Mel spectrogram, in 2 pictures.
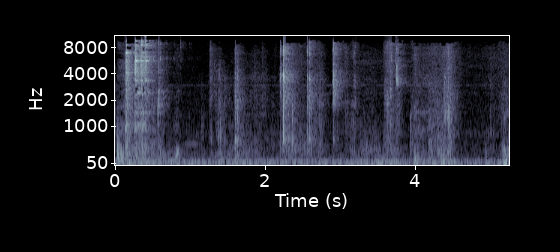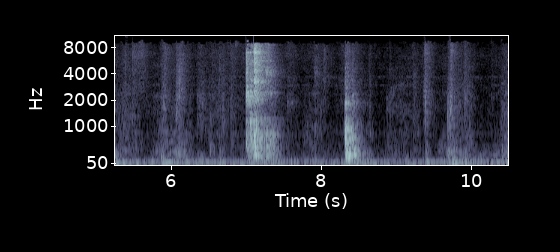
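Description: Scattered light clicks and knocks of kitchen things being handled and set down, with a louder clatter about seven seconds in and another shortly after.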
